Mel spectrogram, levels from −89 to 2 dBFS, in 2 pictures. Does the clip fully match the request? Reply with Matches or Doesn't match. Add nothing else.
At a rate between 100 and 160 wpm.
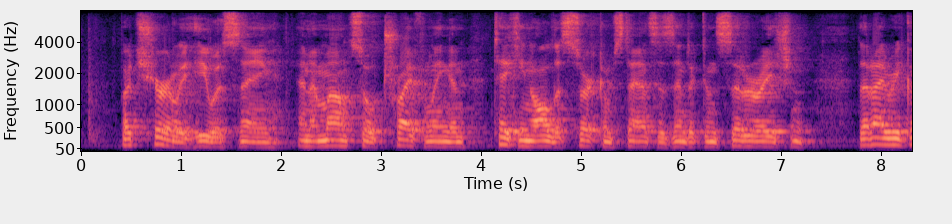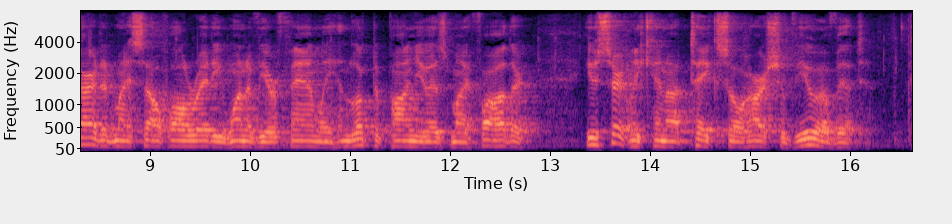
Matches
